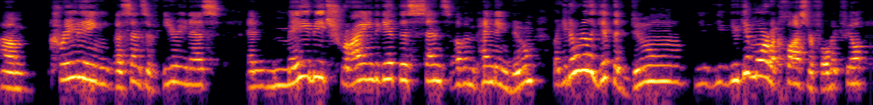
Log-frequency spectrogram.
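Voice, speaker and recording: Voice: medium pitch, measured pace, a bit bright, roomy sound. A horror film reviewer talking casually, rambling, with many fillers and repeated false starts.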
